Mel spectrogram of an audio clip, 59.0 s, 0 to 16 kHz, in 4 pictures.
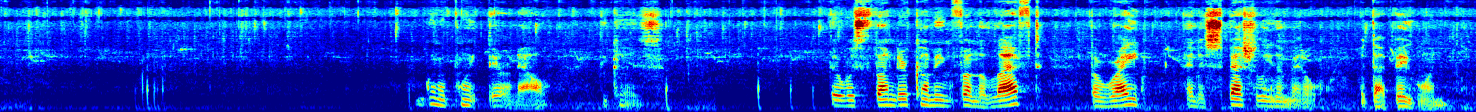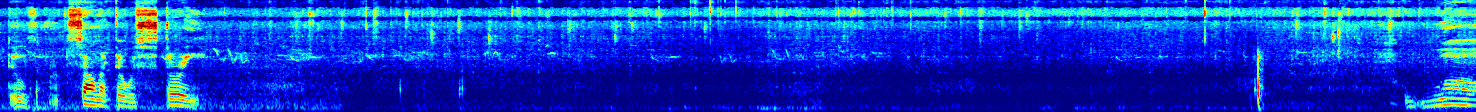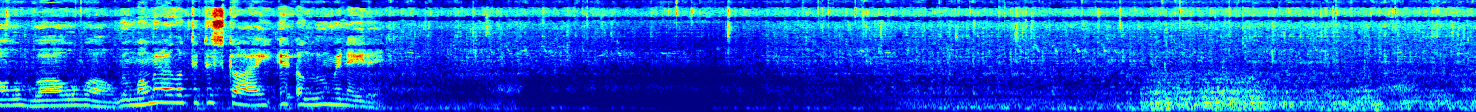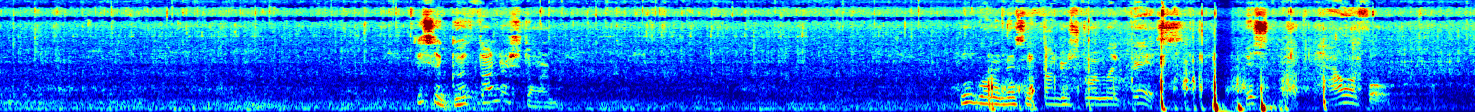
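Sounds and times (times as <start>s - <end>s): light rain hiss: 0.0s - 59.0s
soft drips: 0.0s - 59.0s
thunder rumbling: 39.9s - 49.5s.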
